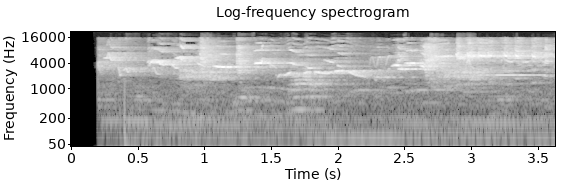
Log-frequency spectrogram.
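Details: A privately kept oriental magpie-robin, locally called kacer, being tested as it sings at full voice: a dense, loud stream of high chirps, whistles and buzzy trills, with a low background hum.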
